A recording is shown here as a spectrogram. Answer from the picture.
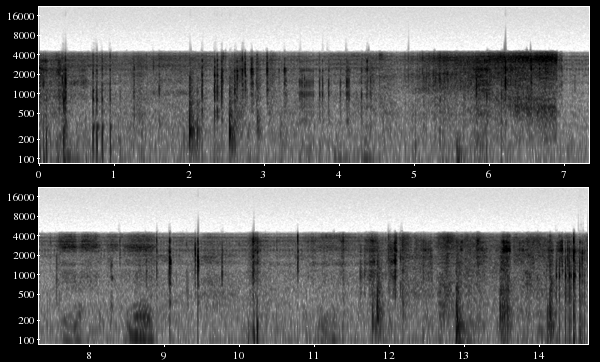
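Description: Scattered soft rustles and handling clicks. About five seconds in, an aerosol can hisses for roughly two seconds as it sprays foam into a hand, then cuts off sharply, and the rustling resumes.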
